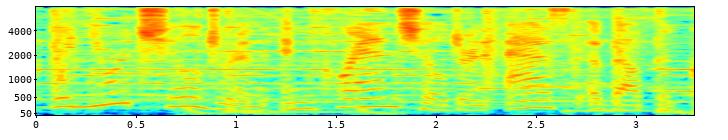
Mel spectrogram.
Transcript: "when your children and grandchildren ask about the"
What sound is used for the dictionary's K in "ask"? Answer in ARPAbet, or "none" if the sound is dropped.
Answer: K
